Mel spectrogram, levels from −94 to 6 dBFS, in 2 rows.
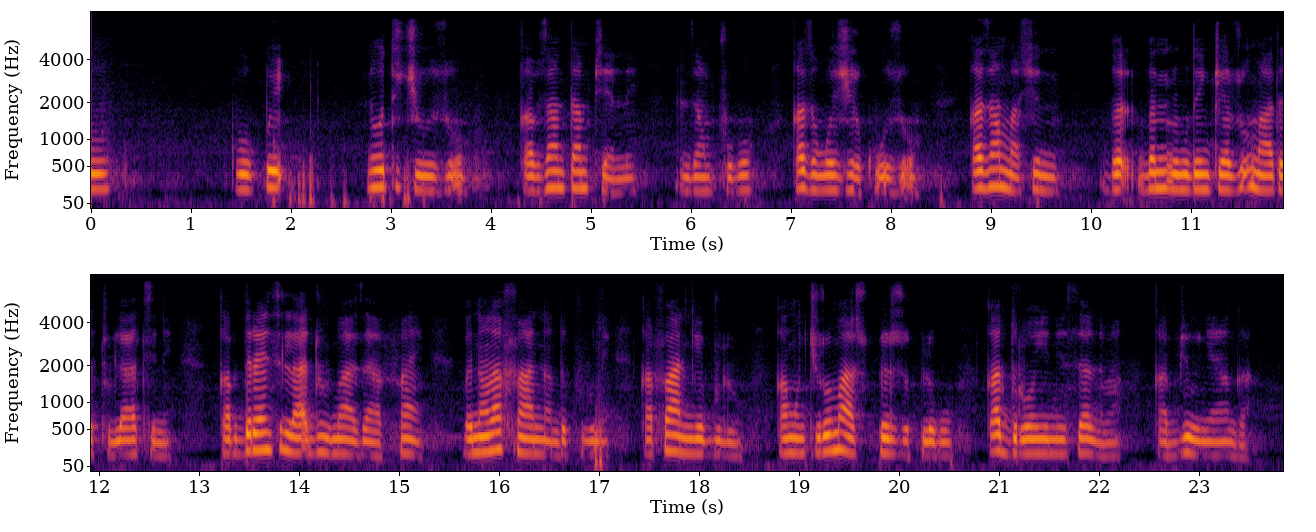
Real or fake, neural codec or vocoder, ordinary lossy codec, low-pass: fake; autoencoder, 48 kHz, 128 numbers a frame, DAC-VAE, trained on Japanese speech; AAC, 48 kbps; 7.2 kHz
